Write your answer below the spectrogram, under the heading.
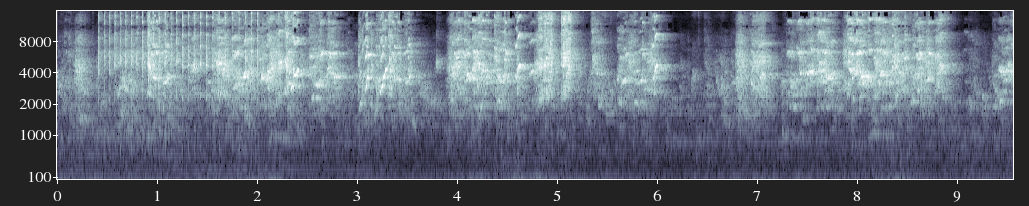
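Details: Lovebird chirping and singing in long, dense runs of shrill, scratchy high notes, broken by a few brief pauses.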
